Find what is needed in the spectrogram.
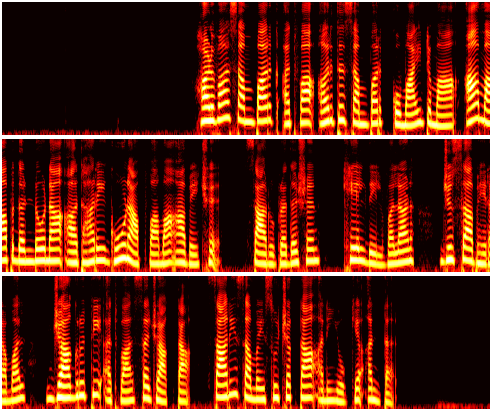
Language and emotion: Gujarati, neutral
